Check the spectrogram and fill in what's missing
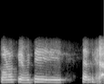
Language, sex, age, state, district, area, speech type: Odia, female, 30-45, Odisha, Sambalpur, rural, conversation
